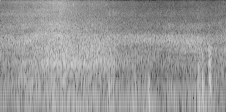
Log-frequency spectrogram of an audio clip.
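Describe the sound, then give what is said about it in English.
A steady, loud roar of many heavy trucks driving past on a road, with wind-like rushing noise and a few deeper rumbling surges toward the end. “Oh man, there's so many trucks.”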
